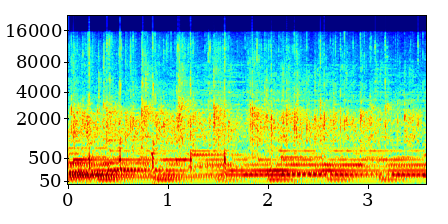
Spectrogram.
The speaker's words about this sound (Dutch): Oké, laten we deze mensen een applaus geven, ook online. Give these people a hand, also online.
